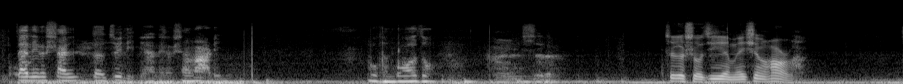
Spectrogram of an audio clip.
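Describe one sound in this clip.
A man talks close by, inside a car.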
